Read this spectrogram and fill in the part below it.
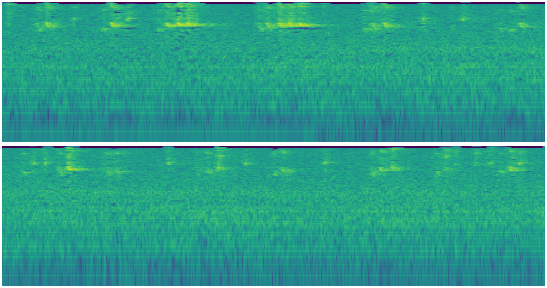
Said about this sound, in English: I think I hear crickets.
